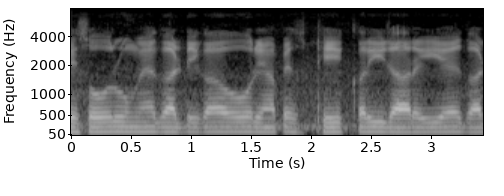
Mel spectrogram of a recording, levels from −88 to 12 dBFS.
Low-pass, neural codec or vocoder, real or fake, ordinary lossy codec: 7.2 kHz; none; real; none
